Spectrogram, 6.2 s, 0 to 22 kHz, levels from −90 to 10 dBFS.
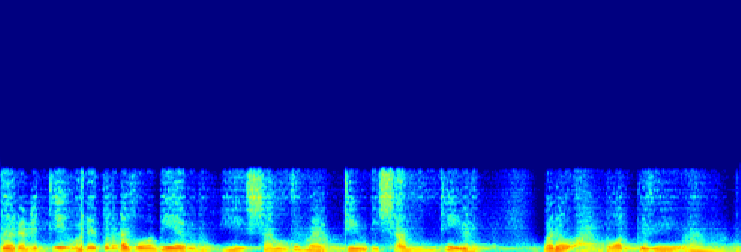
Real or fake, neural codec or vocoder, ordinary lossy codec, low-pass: fake; codec, 44.1 kHz, 0.9 kbps, DAC; none; 7.2 kHz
